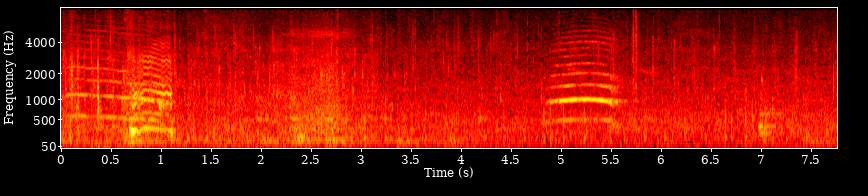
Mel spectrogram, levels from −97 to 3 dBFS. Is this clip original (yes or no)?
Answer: yes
